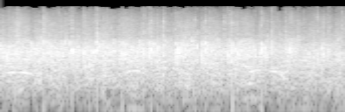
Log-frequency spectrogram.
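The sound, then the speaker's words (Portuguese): Audience applause at a Baptist church in Curitiba in honour of the local people: dense, continuous clapping, fairly loud and steady throughout. “Então, vamos dar uma salva de palmas aos curitibanos, porque”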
